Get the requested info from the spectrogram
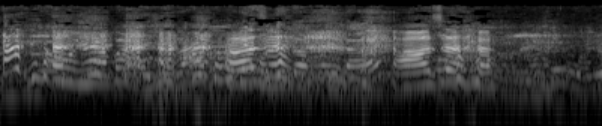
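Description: People chattering close by, several voices overlapping.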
